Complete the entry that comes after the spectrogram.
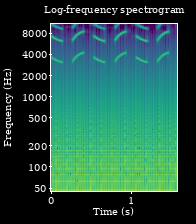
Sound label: tank eng; armora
